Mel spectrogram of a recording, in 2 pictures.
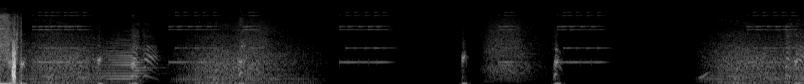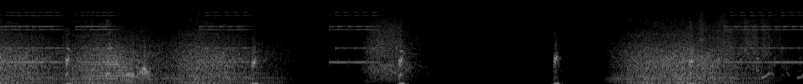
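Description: Game coins chime brightly as they are collected.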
